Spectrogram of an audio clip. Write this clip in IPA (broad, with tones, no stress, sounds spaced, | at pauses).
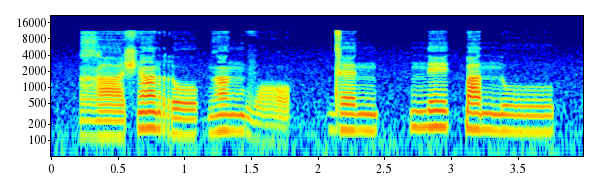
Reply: ɣ aː˨ ʃ ã˦ r oː˨ ɡ ã˦ ŋ v ɔ˨ | d ɛ˦ ŋ | n eː˦ k͡p a˦ n uː˦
